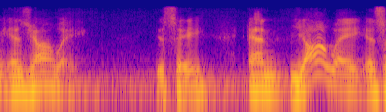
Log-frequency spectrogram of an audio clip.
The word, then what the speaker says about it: Yahweh: We don't know how to pronounce it, but it's Yahweh. YHWH, or some would say Jehovah.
